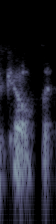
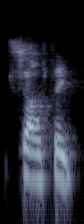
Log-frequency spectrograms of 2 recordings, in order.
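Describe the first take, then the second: First: Celtic with a K at the start; hard-C Celtic. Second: Celtic with an initial S; soft-C Celtic. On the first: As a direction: say Celtic as "KEL-tik". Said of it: "most people say Celtic". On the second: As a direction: say Celtic as "SEL-tik". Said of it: "I was brought up with Celtic". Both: Shown as a demonstration.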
